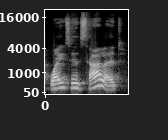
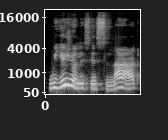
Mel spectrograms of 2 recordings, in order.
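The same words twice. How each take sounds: First: "salad" stressed on the first syllable, SAL-ud. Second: "salad" stressed on the second syllable, suh-LAD; wrong-syllable stress. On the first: Local people querying the learner's way, first-syllable stress on "salad". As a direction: question the word, hitting the start of "salad". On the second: Local people objecting to the learner, second-syllable stress on "salad". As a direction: put the weight on the end of "salad". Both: Retold or imitated. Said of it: "because they're like".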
